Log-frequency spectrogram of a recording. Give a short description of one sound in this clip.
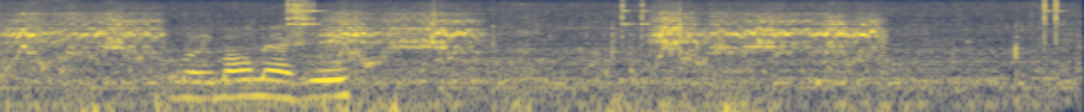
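A fishing reel whirs in bursts as its handle is cranked.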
